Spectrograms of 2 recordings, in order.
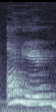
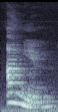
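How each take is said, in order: First: The first vowel sounds like 'oh'. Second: The first vowel sounds like 'uh'. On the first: The speaker calls it wrong. "it's wrong to say onion" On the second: The speaker calls it right. "The sound starts with a"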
